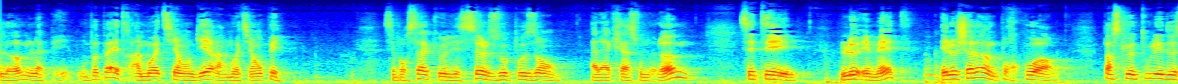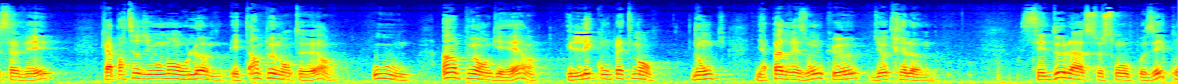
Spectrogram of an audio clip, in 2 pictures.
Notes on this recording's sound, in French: Conférence pour les femmes, donnée à Alfortville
